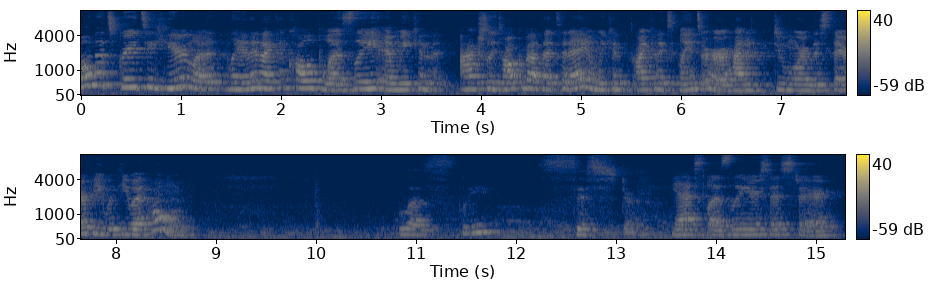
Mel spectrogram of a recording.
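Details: Adult woman speaking, with a second voice giving brief single-word replies; ordinary speech.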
